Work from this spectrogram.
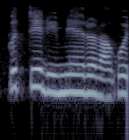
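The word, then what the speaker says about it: Petit Lumière: 상호명은 프랑스어로 PETIT LUMIERE라고 쓰고 뿌띠 리미에르라고 읽습니다.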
